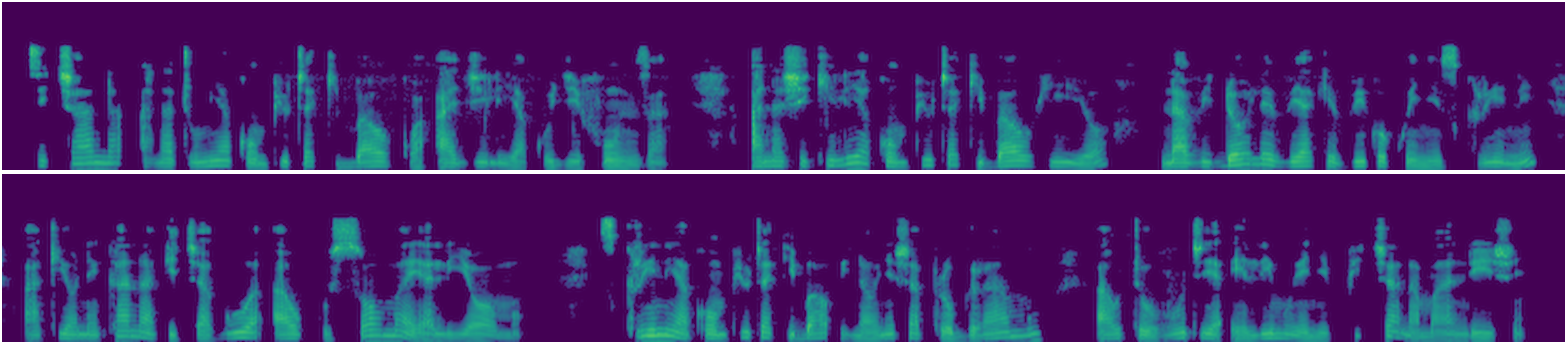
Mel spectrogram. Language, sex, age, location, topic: Swahili, male, 25-35, Nairobi, education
